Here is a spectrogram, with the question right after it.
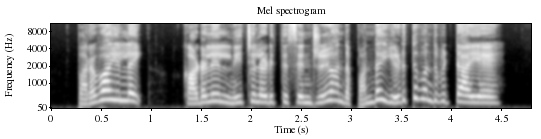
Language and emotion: Tamil, surprised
